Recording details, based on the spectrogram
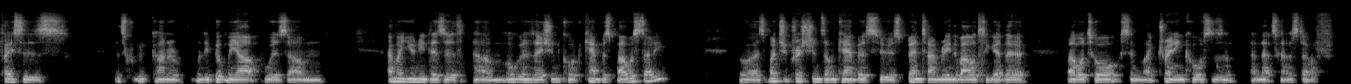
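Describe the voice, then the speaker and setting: A man in his twenties with a husky voice, chatting casually as a guest, hesitant and dryly joking. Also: on the low side, little pitch movement, brisk, rough recording. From Sydney, Australia. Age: 20s. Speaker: podcast guest, engineering student. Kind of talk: casual chat, telling his own story.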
